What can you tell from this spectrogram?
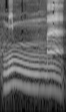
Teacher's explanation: Kalau kita sambungkan min dengan ma, karena ada hukum idgham di sini, ya idgham bi gunnah, maka kita baca mimma. Asalnya min dengan ma.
